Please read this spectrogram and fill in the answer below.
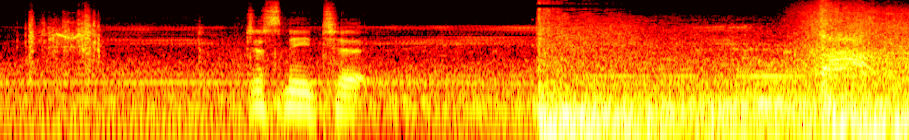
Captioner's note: camera shutter clicking; screaming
